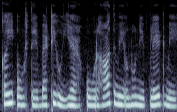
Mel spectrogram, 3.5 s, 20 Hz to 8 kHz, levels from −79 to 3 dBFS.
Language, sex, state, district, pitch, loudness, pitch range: Hindi, female, Himachal Pradesh, Shimla, 210 Hz, -13 LUFS, 205-230 Hz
